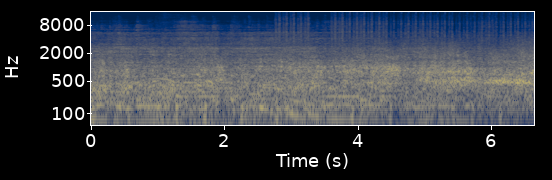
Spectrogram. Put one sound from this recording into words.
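A jet engine roars loudly overhead with a steady rushing noise.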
